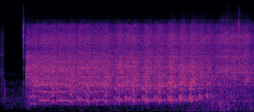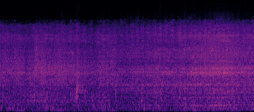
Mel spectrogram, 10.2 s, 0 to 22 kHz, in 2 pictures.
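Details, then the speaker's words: BMW E46 diesel, sat 5 years before police auction, first start on booster without alternator: after long crank it fires into an uneven, lumpy loping idle, not running on all cylinders; later smoothed out. Rough running misfire. "It does not run on all cylinders, but at least it runs. It does not sound happy. Definitely does not sound happy."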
